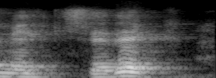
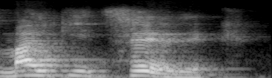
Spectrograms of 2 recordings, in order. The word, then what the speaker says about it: Malquisedec: A veces se traduce Melquisedec, pero en hebreo bien pronunciado es Malquisedec, rey de justicia.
